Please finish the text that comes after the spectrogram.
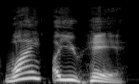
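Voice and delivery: loud, slow, high challenge; bellowed demand. A narrator's reading. Grey centaur demanding Umbridge's business, slow bellow. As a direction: hurl each word at them. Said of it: "bellowed the hard-faced grey centaur".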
